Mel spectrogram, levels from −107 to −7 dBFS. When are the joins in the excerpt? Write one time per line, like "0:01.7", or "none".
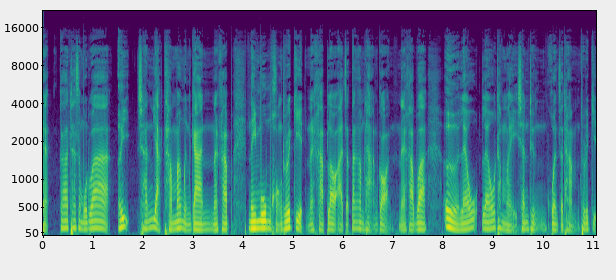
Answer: none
